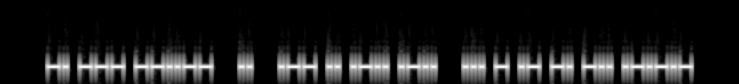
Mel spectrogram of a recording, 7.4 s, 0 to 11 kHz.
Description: Morse code, heard as a keyed tone, about 30 wpm, 700 Hz. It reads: NO, I WILL STAND.
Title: Sentences from Top 1000 Words - Review Part 1 - 30wpm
